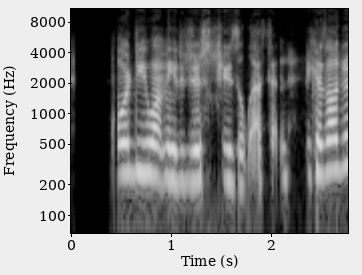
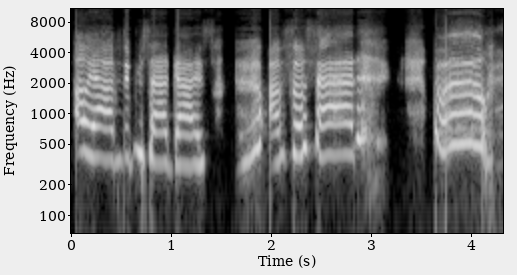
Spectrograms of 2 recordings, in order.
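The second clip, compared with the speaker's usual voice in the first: high, giddy, laughing claim of sadness; hammed-up glee, completely mismatched to the words; mock-cheerful sad; 7 semitones higher than usual. Shown as a demonstration. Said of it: "I'm not gonna be like".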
